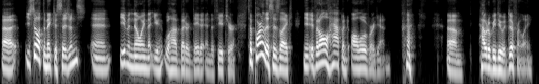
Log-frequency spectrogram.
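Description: A man's voice: medium pitch, animated, fairly quick, creaky, no echo, studio quality. A middle-aged man, a pastor co-hosting a podcast, talking casually with lots of fillers and easy laughs. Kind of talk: casual chat.

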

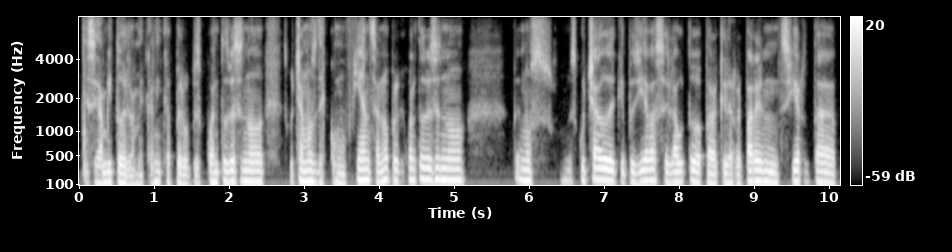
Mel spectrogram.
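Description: A man's voice: mid-range voice, steady tone, normal speed, mellow, no echo, studio quality. A middle-aged Mexican man hosting a casual live-stream chat, greeting viewers by name and reading their comments in a chatty, slangy way. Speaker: podcast host and teacher.

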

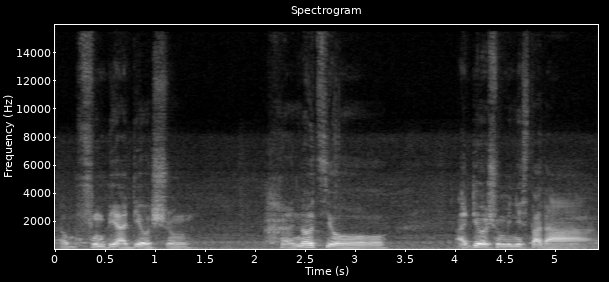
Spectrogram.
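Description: A man's voice: lowish voice, steady tone, slow pace, darkish tone, slight background noise. A Nigerian man hosting a casual solo podcast, speaking earnestly and repeating his points for emphasis. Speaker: podcast host.

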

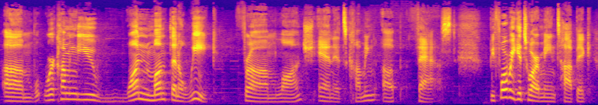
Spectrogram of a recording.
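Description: Brief: bright-voiced male podcast host, joking, hype-driven intros, faint music behind. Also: a little high, expressive, measured pace. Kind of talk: casual podcast chat.

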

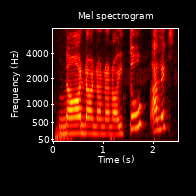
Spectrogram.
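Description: A woman's voice: medium pitch, lively intonation, slow, crowd noise. A woman with a Mexican accent co-hosting a casual chat, reacting with exclamations. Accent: Mexican Spanish. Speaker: show co-host.

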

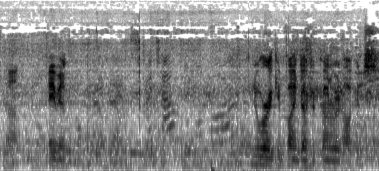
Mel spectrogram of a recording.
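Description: A man's voice: medium pitch, slow pace, natural voice. An actor playing an earnest young male medical student in a TV drama, speaking hesitantly and casually. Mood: unsure. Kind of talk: TV drama dialogue. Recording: loud crowd behind.

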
